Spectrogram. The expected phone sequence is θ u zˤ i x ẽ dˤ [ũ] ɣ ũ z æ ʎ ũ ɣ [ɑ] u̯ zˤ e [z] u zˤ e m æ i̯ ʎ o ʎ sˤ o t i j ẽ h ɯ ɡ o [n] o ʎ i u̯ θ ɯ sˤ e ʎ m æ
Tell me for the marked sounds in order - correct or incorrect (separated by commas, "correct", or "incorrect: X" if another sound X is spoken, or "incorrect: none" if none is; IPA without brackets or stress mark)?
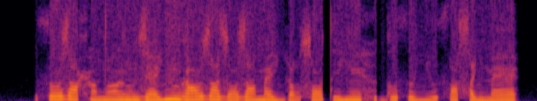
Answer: correct, correct, correct, incorrect: θ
